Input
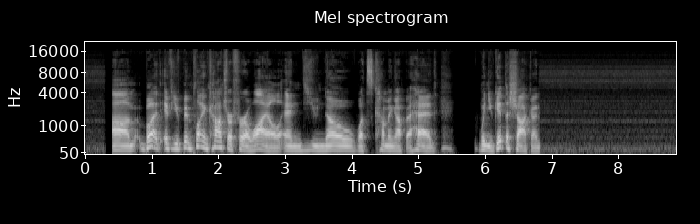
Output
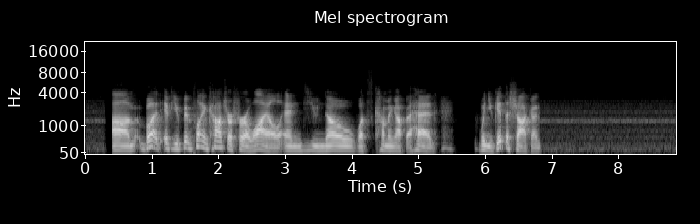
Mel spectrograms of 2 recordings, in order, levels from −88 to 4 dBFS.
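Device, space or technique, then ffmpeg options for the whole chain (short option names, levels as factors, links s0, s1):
bass cabinet: -af "highpass=86,equalizer=f=91:t=q:w=4:g=-7,equalizer=f=160:t=q:w=4:g=-8,equalizer=f=1300:t=q:w=4:g=8,lowpass=f=2300:w=0.5412,lowpass=f=2300:w=1.3066"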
